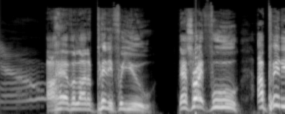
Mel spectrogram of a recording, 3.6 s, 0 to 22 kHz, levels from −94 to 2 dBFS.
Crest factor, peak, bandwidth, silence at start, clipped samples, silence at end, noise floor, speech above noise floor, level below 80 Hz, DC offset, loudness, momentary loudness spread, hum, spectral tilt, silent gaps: 18 dB; 0 dBFS; 19 kHz; 0.05 s; under 0.1%; 0 s; -39 dBFS; 22 dB; -48 dBFS; under 0.1%; -17 LUFS; 10 LU; none; -4 dB/octave; none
